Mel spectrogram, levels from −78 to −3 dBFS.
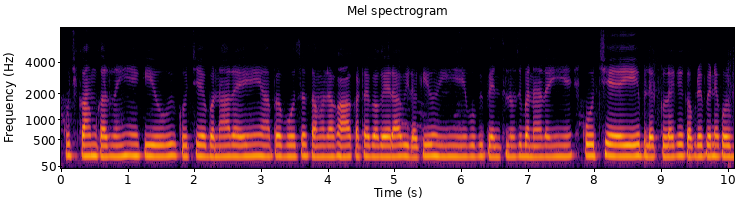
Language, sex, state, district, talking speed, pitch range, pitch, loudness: Hindi, female, Chhattisgarh, Korba, 225 wpm, 190-200 Hz, 190 Hz, -22 LUFS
